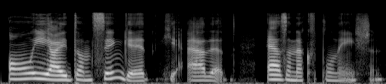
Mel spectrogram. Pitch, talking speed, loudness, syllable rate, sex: 215 Hz, 155 wpm, -18 LUFS, 4.8 syllables/s, female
